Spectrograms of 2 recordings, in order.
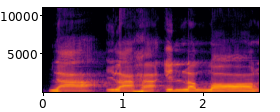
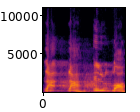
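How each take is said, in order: First: It is said slowly with the long vowels drawn out. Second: It is said quickly with the long vowels clipped short. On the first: The speaker calls it right. "Zikir ki lame didawakne to" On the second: The speaker calls it wrong. "wadah kesusu"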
